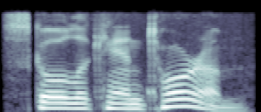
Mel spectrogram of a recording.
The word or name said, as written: schola cantorum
